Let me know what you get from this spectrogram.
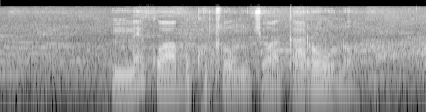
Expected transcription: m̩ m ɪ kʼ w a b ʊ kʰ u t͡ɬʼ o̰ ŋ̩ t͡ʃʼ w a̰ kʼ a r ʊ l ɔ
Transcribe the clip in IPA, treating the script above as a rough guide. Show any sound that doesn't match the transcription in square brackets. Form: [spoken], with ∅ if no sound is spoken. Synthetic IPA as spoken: m̩ m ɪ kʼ w a b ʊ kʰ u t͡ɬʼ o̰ ŋ̩ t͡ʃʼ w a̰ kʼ a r [ʊː] l ɔ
